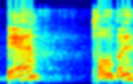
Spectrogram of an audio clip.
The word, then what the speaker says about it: ব্যর্থ: দেখো ব্যর্থ, থয় জফলা, পরের বর্ণে কিন্তু কোনো রস্বই বা দীর্ঘইকার নাই, অর্থাৎ এটা এ উচ্চারণ হবে। ব্যর থকারে থো, ব্যর্থ, হসন্ত দিবা।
